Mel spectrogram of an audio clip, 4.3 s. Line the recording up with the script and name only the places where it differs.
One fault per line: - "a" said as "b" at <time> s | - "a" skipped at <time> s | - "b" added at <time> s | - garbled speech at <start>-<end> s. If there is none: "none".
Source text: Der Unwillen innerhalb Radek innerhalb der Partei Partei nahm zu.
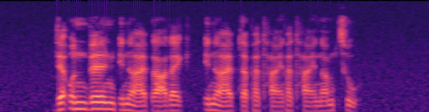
none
